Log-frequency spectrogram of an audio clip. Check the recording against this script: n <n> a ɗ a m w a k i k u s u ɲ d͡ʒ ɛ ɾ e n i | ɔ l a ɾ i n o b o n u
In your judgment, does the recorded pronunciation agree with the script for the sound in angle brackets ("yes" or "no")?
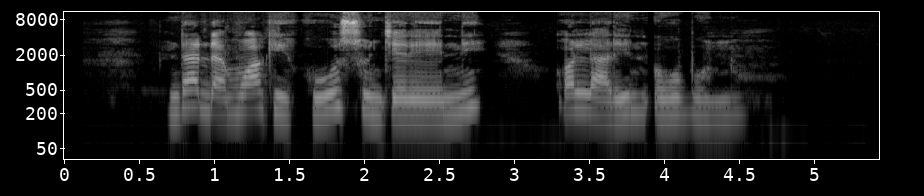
no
